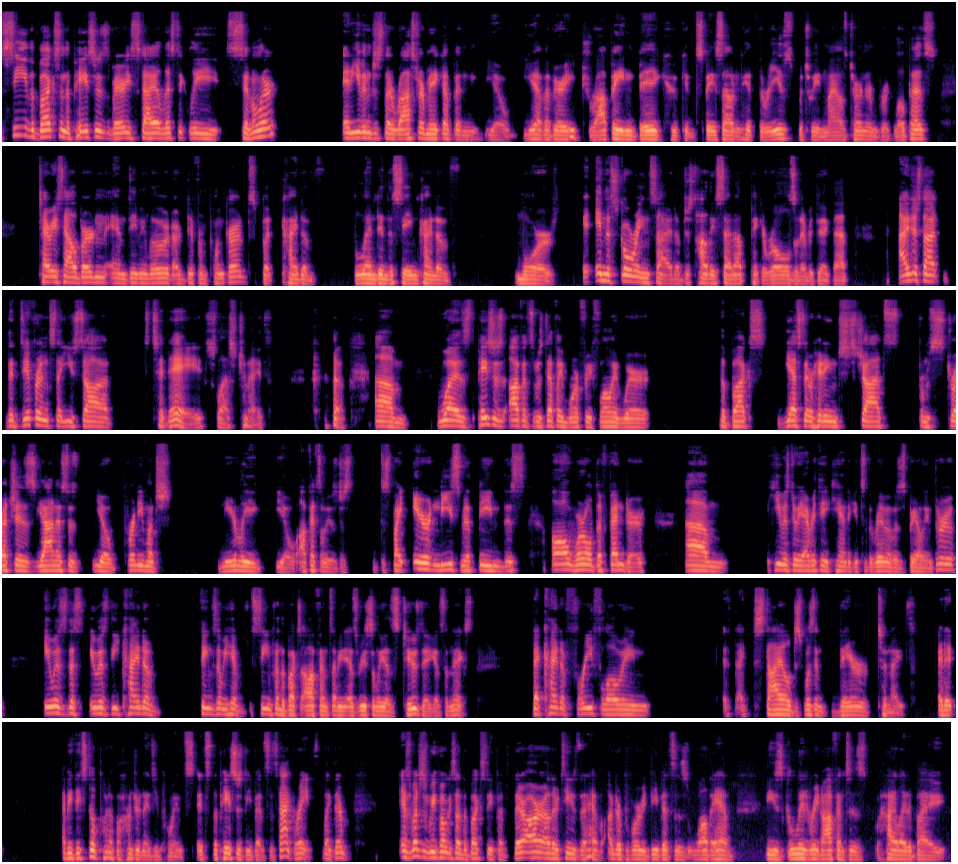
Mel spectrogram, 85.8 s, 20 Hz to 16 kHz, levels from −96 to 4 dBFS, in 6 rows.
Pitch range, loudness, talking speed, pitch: 110-135 Hz, -23 LUFS, 155 wpm, 120 Hz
